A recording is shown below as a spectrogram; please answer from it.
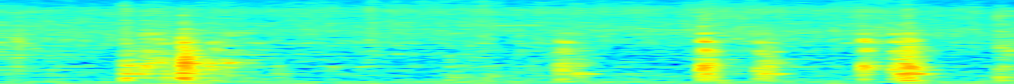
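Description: Potatoes with amchur and chaat masala stirred in a pan, a few scraping strokes in separate bursts over a faint sizzle, close and moderately quiet with no talking.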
